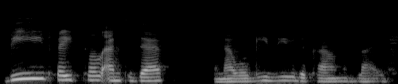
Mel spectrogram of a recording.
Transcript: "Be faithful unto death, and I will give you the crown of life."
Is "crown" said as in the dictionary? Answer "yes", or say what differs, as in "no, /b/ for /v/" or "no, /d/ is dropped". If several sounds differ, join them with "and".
no, /ɹ/ is dropped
